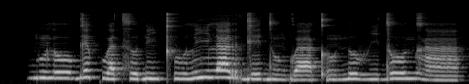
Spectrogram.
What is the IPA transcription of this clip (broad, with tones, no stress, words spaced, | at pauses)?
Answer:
bũ˨loː˨ɡɛ˦ kʷa˨ t͡sʊ˨ɗĩ˨kʰu˨ lĩ˦la˦rɡe˨ dũ˨ɡʷaː˨kʼũ˨nʊ˦˨ vi˨doː˦n ɣã˨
